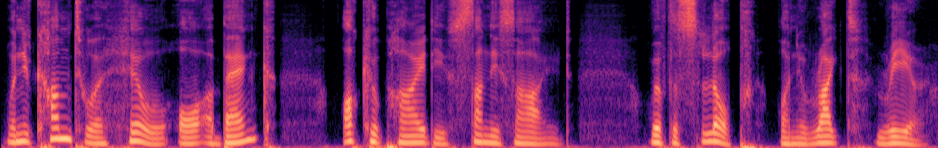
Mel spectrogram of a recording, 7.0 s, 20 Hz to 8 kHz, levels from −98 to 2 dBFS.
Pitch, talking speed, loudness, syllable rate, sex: 135 Hz, 170 wpm, -19 LUFS, 4.2 syllables/s, male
